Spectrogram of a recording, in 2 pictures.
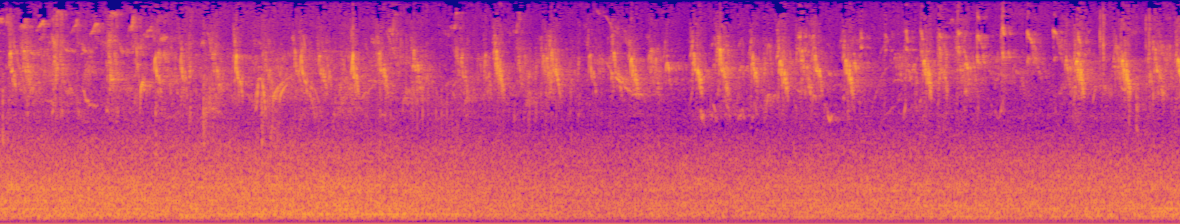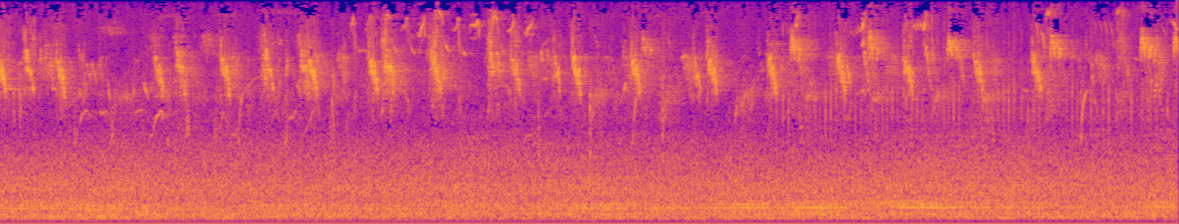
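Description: Birds chirping: many short, high chirps in quick succession, busier in the second half, over a steady low background noise.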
